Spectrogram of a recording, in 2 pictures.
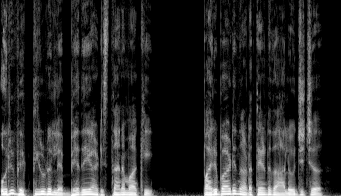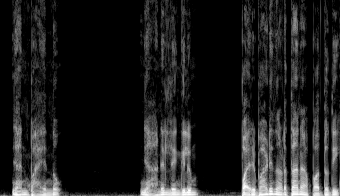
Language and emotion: Malayalam, fearful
